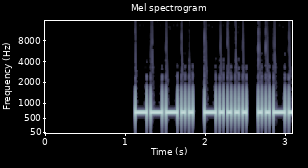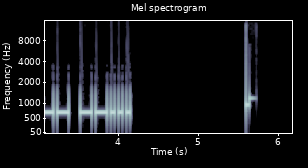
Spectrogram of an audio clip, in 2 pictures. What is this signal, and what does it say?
Morse code, heard as a keyed tone, about 25 wpm, 700 Hz. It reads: 8627
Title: Numbers - 4-Digit 25wpm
